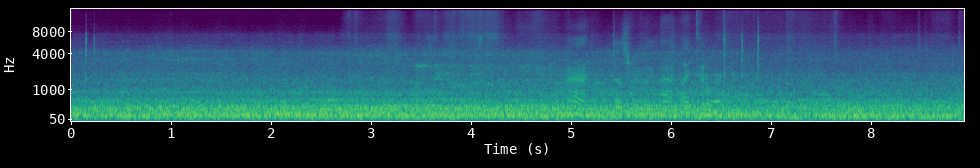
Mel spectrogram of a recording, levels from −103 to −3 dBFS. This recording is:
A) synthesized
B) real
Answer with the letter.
A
